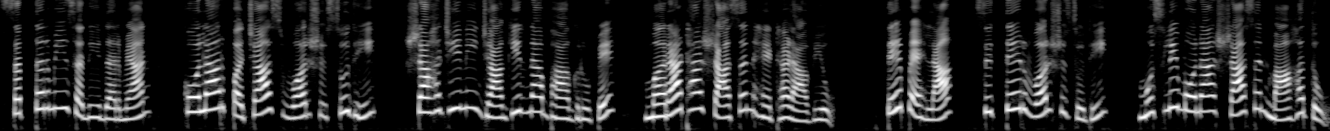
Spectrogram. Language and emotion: Gujarati, neutral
